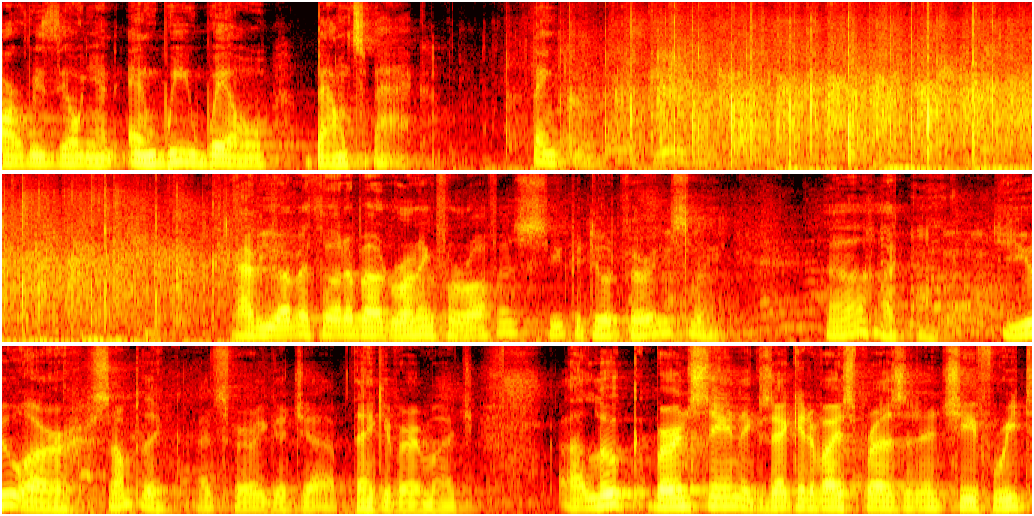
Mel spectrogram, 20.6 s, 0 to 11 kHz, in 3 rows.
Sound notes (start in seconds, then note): 3.2 applause; 12.6 off-mic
